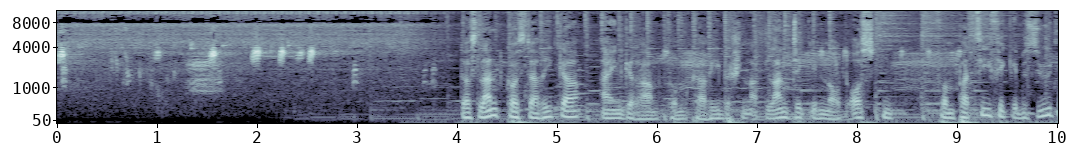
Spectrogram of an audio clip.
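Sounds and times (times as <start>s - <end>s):
sharp chirping frog calls in a swamp: 0.0s - 4.9s, 7.1s - 9.1s
steady high insect drone in a swamp: 0.0s - 9.0s
speech: 4.0s - 10.0s.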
